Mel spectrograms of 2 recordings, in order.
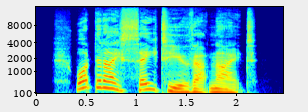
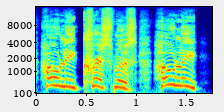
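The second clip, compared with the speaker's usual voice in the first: put-on boy yelping in the brawl; startled cry. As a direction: cry out in alarm. Child's startled outcry in fight.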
